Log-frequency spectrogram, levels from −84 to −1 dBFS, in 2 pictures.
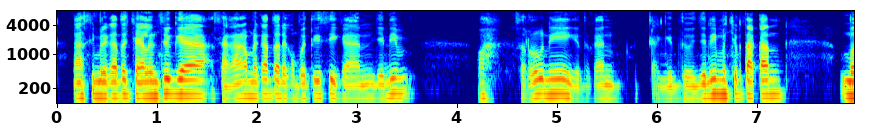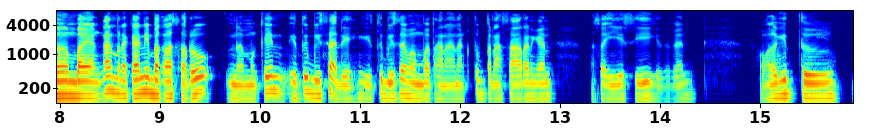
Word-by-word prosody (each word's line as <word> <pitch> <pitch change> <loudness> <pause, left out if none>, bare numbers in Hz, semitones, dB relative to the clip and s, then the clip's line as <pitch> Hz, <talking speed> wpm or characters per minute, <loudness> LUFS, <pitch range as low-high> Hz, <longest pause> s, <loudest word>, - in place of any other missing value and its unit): ngasih 130 +1 -2
mereka 135 0 +3
tuh 155 - +2
challenge 135 0 +3
juga 150 -2 +6
seakan-akan 125 +3 -1
mereka 150 +2 +1
tuh 145 - +3
ada - - -3
kompetisi 125 +4 -3
kan 115 +1 -4
jadi, 145 +7 -2 0.8
wah - - -7 0.2
seru 135 +8 -1
nih 150 -6 0
gitu 110 - -19
kan 115 -1 -6 0.3
kayak 105 - -14
gitu 110 0 -6
jadi 125 +5 +1
menciptakan, 150 0 +2 0.6
membayangkan 140 +3 +5
mereka 150 0 +3
ini 170 - +3
bakal 140 -3 +4
seru 160 +6 0 0.2
nah 120 -2 -3
mungkin 170 +10 -3
itu 135 +6 -2
bisa 145 -4 0
deh 115 -2 -5
itu 120 -4 -11
bisa 130 +3 -1
membuat 130 -2 -2
anak-anak 115 0 -7
tuh 150 -1 -10
penasaran 120 +1 -3
kan, 125 0 -4 0.4
masa 130 - -10
iya 120 0 -5
sih? 130 +2 -5
Gitu 110 - -21
kan, 125 +4 -13 0.7
awalnya 125 +4 -1
gitu. 130 -2 0
135 Hz, 170 wpm, -24 LUFS, 120-145 Hz, 0.8 s, juga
